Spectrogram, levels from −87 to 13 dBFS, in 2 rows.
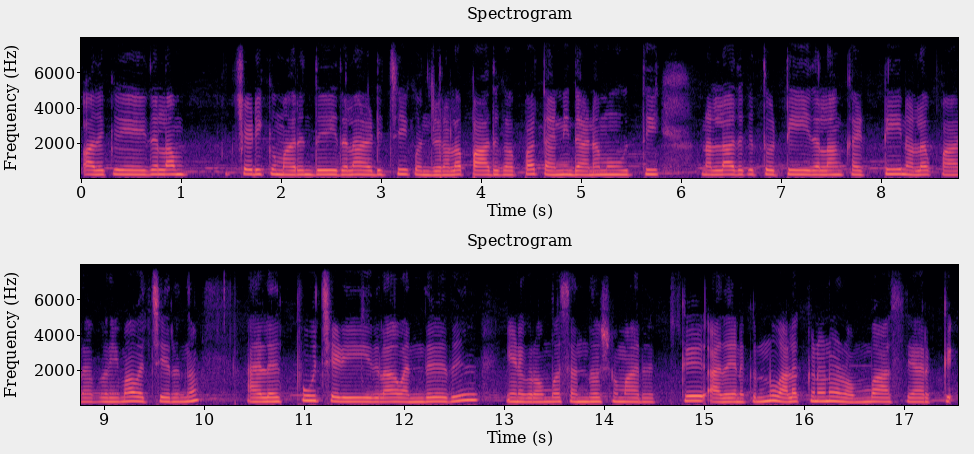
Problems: continuous background conversations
